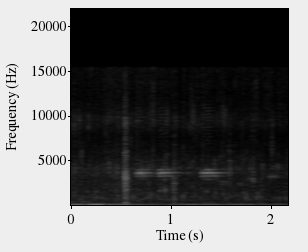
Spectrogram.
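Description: A steady low rumble from the stovetop under a pan of simmering curry, with a single click about half a second in and two brief pairs of high chime tones soon after, from a like-and-subscribe button animation.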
